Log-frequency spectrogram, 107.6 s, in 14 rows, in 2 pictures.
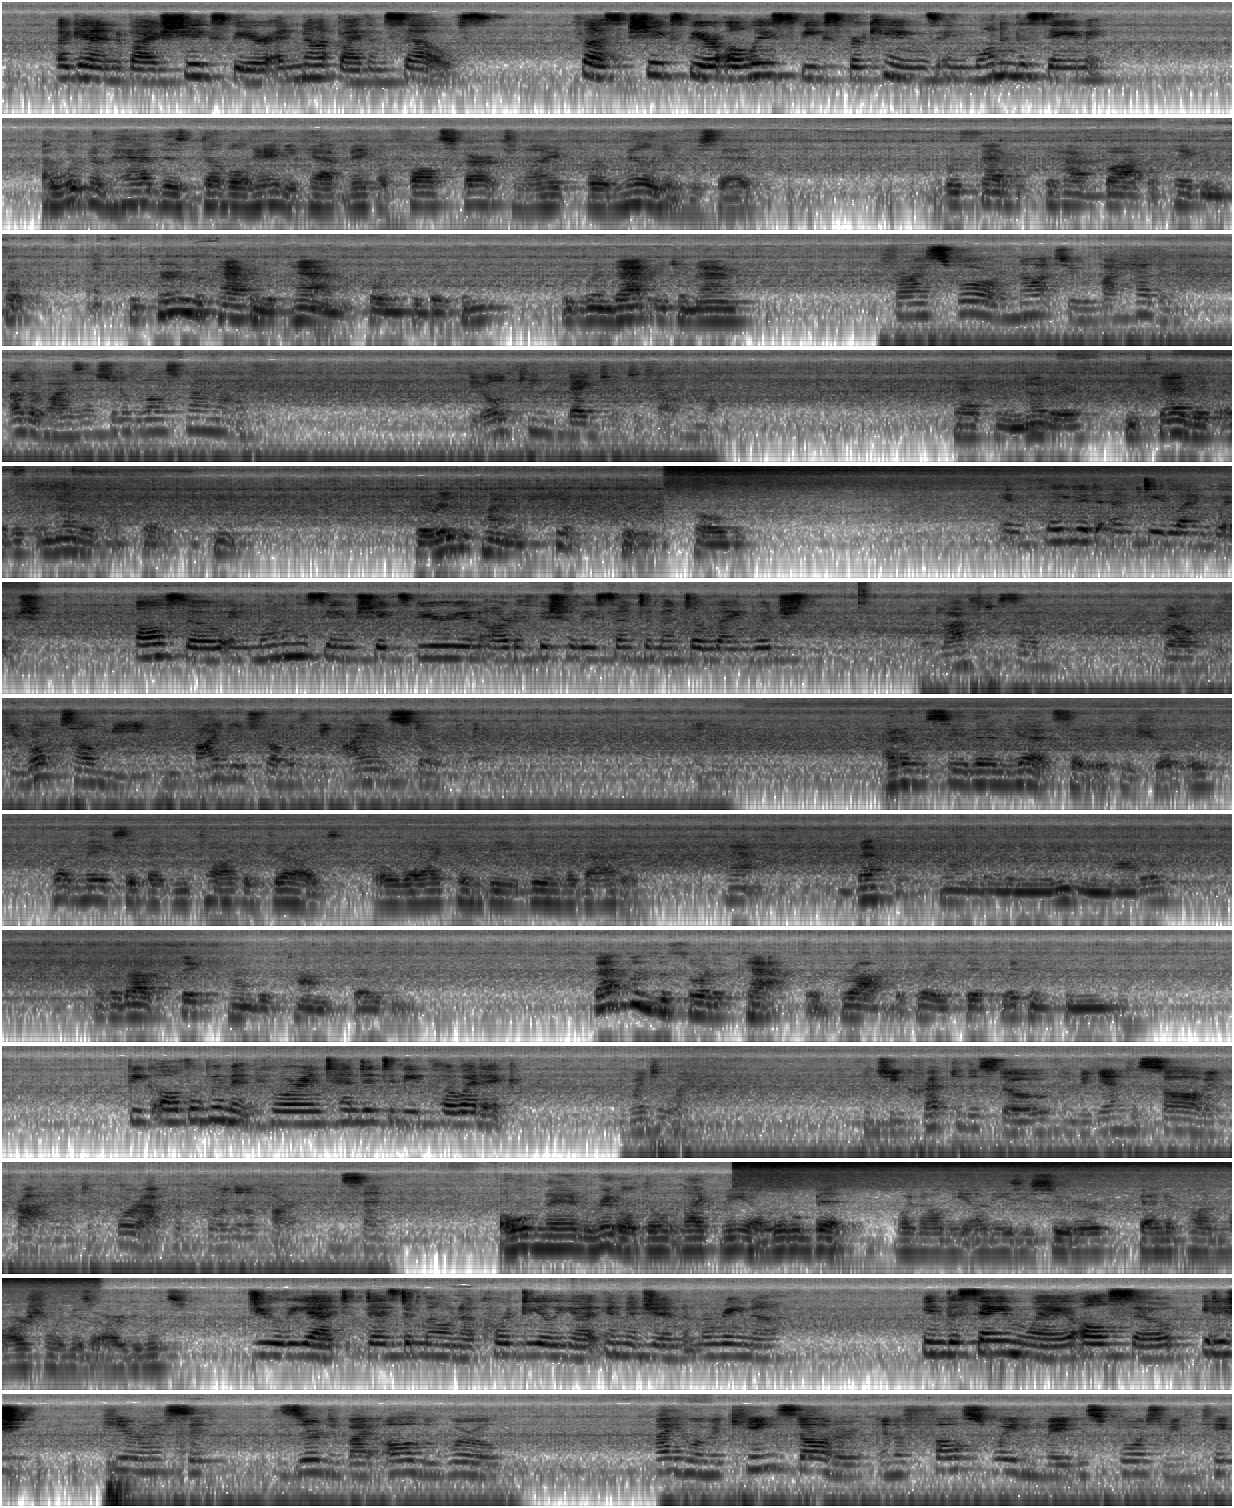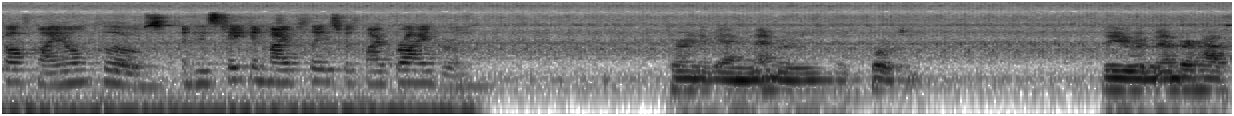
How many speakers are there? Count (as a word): four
